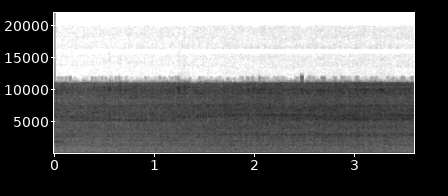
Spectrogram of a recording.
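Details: 1995 Dodge Ram V10 idling with a jumper wire fitted, PCM 8 V feed suspected: steady even idle, constant exhaust hum, no knocks, misses or surging; runs cleanly.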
